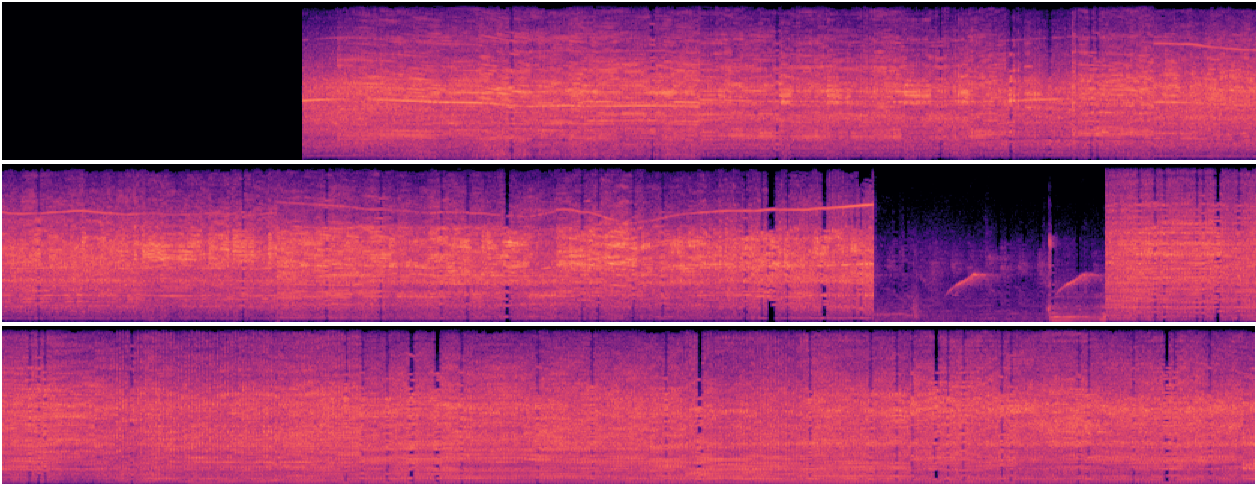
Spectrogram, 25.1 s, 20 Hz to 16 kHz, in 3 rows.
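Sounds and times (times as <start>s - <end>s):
tool scraping and rubbing: 2.2s - 14.2s.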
